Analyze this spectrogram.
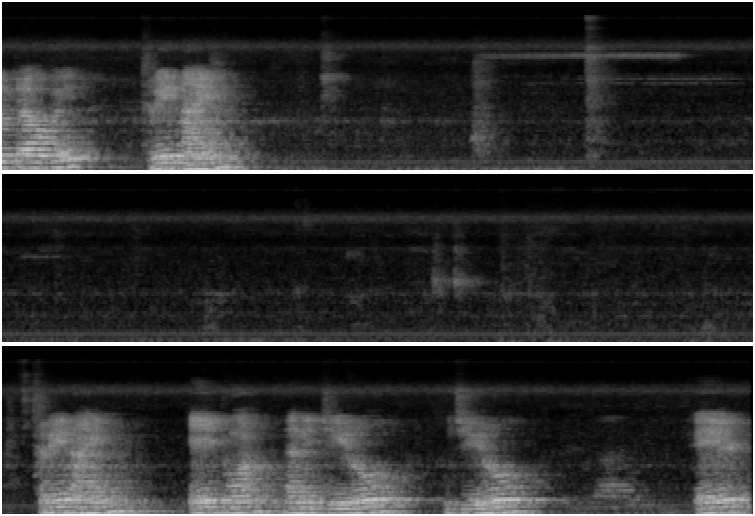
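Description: A man speaks calmly and explains, close by.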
